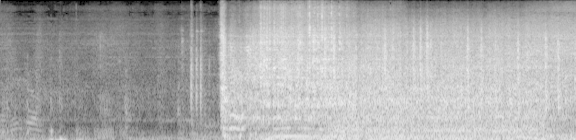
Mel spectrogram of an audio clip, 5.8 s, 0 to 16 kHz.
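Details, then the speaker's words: Suburban 454 big-block V8, started after sitting for years, had oil pressure: catches after a quiet stretch and runs loud and rough, with an audible knock. "I hear it Knocking now I hear it Knocking now"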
